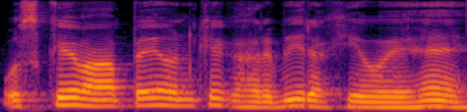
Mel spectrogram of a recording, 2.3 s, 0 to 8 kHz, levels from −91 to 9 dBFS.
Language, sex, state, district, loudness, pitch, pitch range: Hindi, male, Madhya Pradesh, Bhopal, -16 LUFS, 165 Hz, 150-180 Hz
